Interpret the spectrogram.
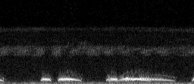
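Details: Spotted dove at a decoy trap giving a soft low coo sequence: short note, mellow coo, then one long drawn-out wavering coo sliding down, with a steady high whine behind.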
